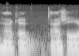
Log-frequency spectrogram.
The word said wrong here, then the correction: Takahashi: Dean Takahashi.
